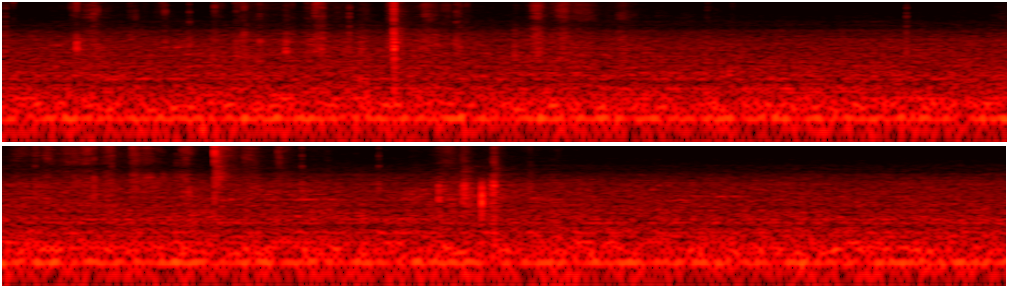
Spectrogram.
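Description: Faint rustling and a few small clicks of paper wart-bandage packets being handled and shuffled, over a steady low hum.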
